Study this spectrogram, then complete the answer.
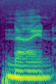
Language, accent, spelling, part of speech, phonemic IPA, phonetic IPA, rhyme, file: English, US, nine, numeral / noun, /naɪn/, [naɪ̯n], -aɪn, En-us-nine.ogg
- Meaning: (numeral) 1. A numerical value equal to 9; the number following eight and preceding ten 2. Describing a group or set with nine elements; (noun) The digit or figure 9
